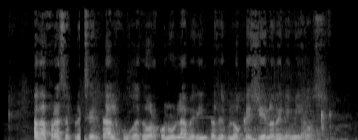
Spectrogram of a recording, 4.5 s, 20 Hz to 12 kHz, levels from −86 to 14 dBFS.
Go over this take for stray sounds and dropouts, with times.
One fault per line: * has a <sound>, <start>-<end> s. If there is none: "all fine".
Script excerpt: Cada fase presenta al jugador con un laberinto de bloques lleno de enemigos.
* has a dropout, 1.0-1.1 s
